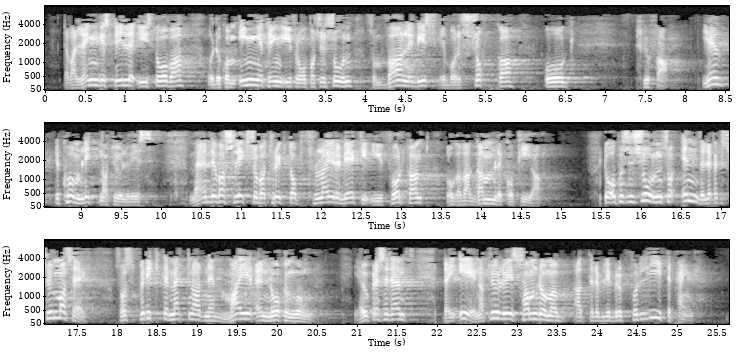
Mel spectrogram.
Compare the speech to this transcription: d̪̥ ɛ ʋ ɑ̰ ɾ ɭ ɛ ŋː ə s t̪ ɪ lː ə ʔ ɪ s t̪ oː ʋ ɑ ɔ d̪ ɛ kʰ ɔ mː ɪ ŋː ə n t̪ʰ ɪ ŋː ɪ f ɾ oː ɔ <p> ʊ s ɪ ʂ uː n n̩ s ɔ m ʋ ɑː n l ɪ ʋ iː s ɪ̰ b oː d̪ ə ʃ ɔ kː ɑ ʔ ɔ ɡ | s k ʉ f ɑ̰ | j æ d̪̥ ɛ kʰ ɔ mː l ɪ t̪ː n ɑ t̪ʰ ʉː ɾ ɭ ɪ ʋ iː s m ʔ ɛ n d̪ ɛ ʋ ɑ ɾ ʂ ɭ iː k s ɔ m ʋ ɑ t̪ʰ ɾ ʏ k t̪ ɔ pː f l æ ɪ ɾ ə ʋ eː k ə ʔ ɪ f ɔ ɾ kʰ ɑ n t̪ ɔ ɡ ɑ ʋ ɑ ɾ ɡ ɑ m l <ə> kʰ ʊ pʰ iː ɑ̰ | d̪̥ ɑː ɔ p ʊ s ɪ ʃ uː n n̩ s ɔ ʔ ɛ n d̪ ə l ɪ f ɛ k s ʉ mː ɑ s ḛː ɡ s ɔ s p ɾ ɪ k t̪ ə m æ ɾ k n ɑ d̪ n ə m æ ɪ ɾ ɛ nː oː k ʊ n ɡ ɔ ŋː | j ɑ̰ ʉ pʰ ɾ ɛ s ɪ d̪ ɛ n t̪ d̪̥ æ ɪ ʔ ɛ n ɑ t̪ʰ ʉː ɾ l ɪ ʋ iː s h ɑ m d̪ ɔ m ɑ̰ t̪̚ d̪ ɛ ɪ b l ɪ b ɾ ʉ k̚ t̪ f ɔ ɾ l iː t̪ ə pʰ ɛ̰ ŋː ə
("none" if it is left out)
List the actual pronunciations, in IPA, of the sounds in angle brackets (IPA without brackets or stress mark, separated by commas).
p, ə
